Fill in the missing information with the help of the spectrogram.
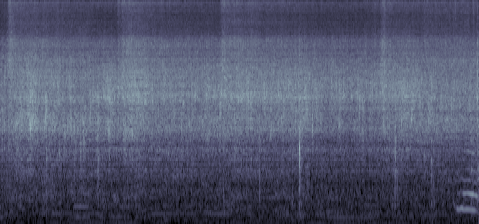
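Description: Gota fish pieces frying in hot mustard oil: a steady sizzle with fine crackling, and a few sharp spattering pops, the loudest about six seconds in.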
